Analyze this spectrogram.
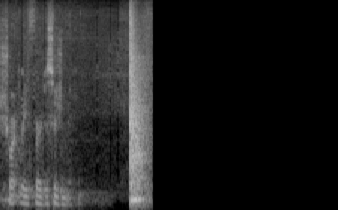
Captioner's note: gavel taps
